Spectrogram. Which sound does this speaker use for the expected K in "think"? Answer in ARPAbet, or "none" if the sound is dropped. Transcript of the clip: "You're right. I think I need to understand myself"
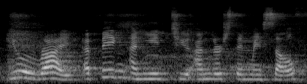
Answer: none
